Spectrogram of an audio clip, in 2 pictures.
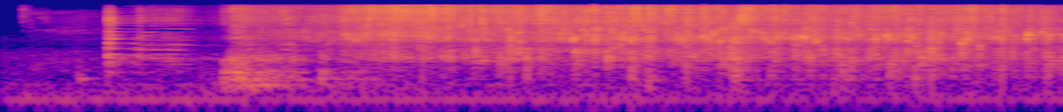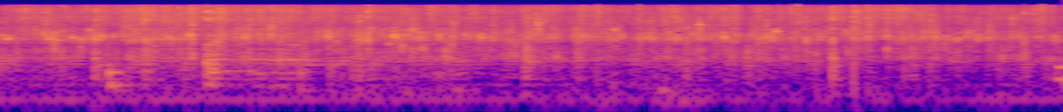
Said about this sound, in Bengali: তেলটা গরম হচ্ছে, দিয়ে দেব কেটে রাখা কাঁকরোলগুলো।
